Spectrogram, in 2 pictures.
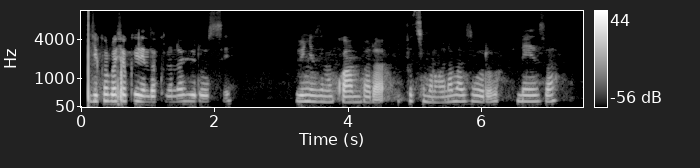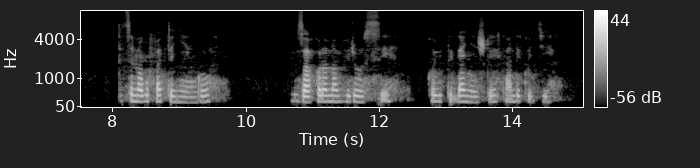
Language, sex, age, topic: Kinyarwanda, female, 18-24, health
